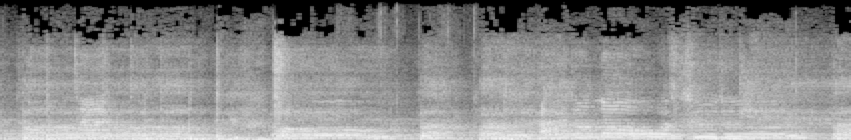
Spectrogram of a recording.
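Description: A cappella vocal group singing in harmony into microphones, several voices at once with no instruments. The low bass part drops out about two seconds in, leaving the higher voices.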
